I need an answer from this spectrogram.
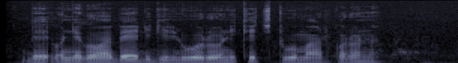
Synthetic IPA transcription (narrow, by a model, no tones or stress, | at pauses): bɛʔo̰njeɡɔwabɛdiɡilwoɾoniket͡ʃtwomarkɔɾɔnɔ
